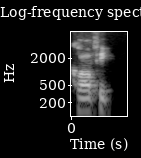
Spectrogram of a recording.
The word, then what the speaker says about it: Kofi: we want Seth Rollins to and we want coffee cool how do you say it Kofi Kingston coffee come on yah Mon Jamaica Mon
